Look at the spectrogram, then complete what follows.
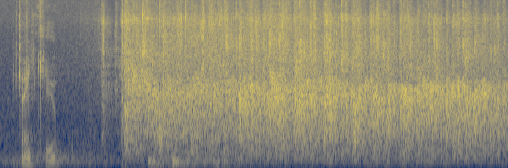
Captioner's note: applause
